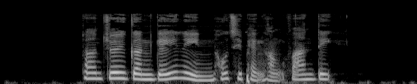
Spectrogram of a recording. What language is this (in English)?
Cantonese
